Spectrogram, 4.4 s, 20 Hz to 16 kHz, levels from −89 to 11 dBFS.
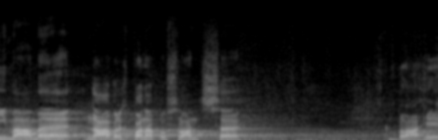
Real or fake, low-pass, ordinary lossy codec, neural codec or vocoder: real; 14.4 kHz; MP3, 96 kbps; none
